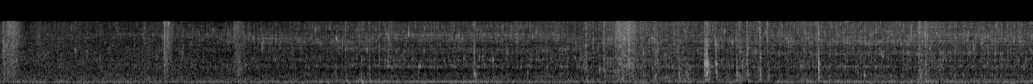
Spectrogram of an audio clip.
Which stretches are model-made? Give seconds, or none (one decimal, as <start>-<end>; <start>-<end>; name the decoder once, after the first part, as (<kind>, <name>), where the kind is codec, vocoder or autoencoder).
none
